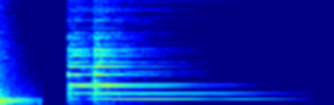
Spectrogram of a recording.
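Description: Subscribe-button sound effect: a mouse click, then a notification bell ding about half a second in that rings and fades away over about a second and a half.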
